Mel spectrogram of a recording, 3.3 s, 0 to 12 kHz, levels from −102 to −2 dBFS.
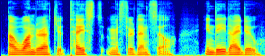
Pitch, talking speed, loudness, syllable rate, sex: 115 Hz, 180 wpm, -20 LUFS, 5.2 syllables/s, male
